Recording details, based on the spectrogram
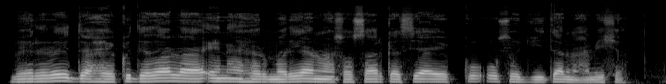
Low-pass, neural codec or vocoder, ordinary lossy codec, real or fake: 19.8 kHz; none; none; real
